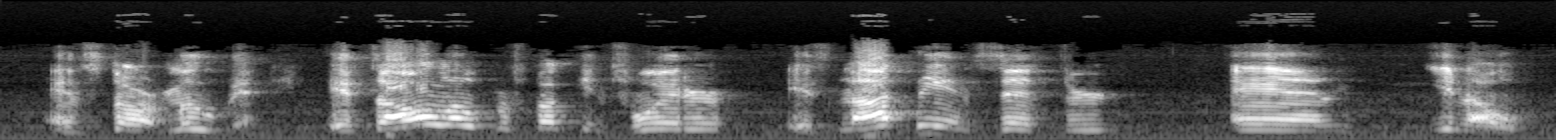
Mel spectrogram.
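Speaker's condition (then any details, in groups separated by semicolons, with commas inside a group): Cerebral palsy; reports being back on feet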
